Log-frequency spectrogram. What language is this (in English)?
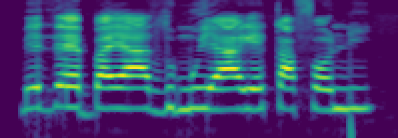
Kikuyu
